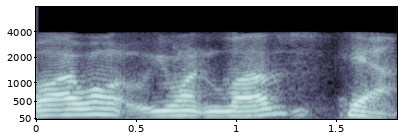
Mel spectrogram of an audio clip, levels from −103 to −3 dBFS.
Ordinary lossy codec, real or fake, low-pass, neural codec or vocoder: AAC, 16 kbps; real; 7.2 kHz; none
